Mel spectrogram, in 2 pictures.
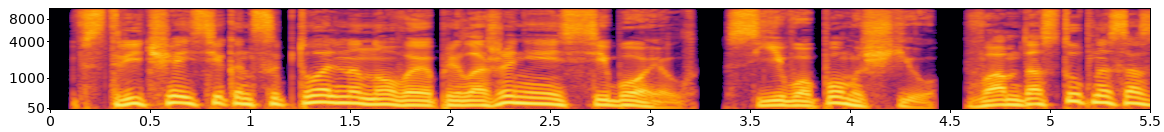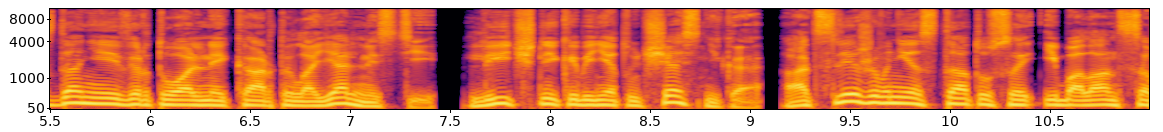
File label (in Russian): po-delovomu; профессиональных дикторов для озвучивания видео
